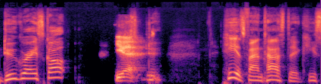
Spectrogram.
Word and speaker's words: Dougray Scott: Am I pronouncing right? Dougray Scott?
